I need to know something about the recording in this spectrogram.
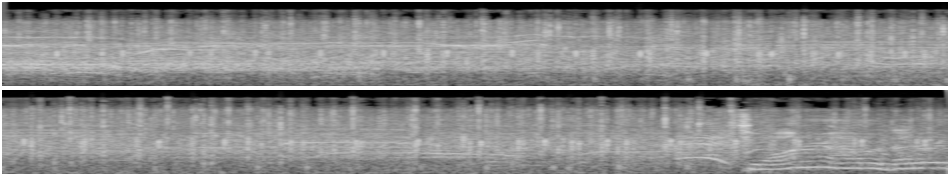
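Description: A crowd chatters and cheers in a large open stadium.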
